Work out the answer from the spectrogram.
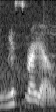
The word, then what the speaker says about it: Yisrael: know the Y, you add it to the I as in Israel, so Yisrael.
